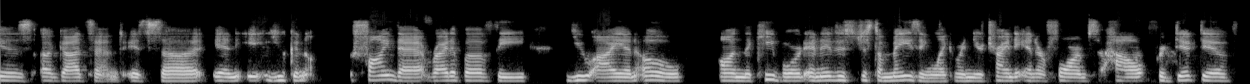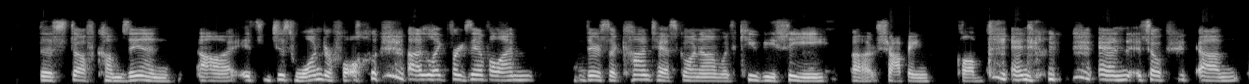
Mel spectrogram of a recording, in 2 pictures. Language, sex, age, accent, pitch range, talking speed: English, female, 50-69, American, 170-205 Hz, 150 wpm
